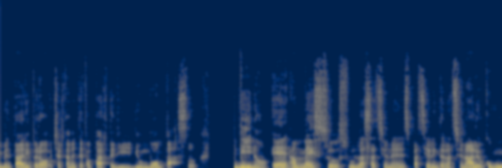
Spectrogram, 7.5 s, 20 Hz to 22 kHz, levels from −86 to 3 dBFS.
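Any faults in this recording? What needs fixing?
A clipped start after a pause hits at 3.41 s: after a 0.36 s gap, the output was still waking and swallowed the first 106 ms of speech. Keeping the device awake through short pauses would prevent it.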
